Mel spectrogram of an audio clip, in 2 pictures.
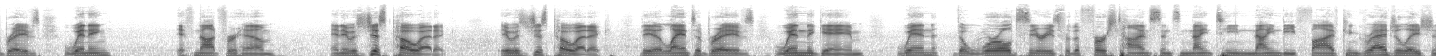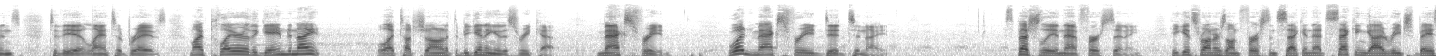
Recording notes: LIVE from Minute Maid Park after Game 6.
